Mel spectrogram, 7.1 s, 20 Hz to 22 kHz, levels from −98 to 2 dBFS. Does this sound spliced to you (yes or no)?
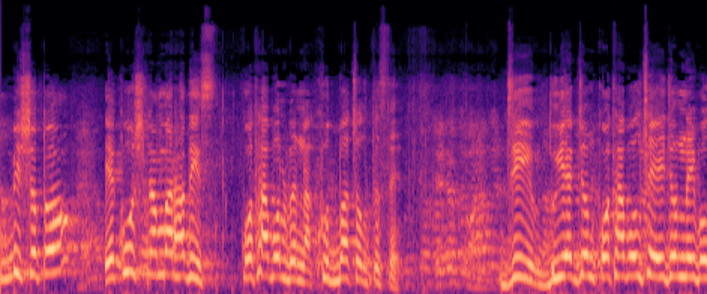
no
